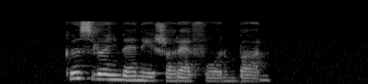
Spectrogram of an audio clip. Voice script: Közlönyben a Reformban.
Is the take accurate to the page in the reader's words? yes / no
no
